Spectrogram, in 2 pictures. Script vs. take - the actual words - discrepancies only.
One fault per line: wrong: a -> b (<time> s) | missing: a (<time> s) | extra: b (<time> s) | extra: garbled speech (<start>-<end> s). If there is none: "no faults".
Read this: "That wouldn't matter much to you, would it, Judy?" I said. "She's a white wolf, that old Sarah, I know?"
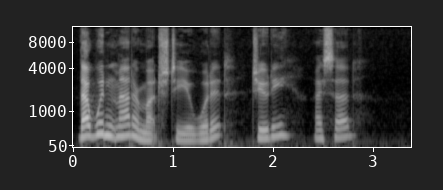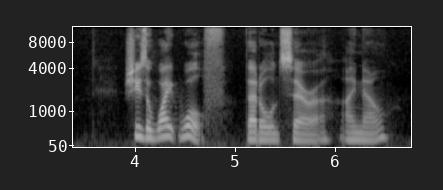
no faults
